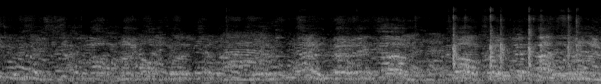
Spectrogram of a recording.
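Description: Crowd chatter: many people talking at once, overlapping voices with no single voice standing out, at a steady level.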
